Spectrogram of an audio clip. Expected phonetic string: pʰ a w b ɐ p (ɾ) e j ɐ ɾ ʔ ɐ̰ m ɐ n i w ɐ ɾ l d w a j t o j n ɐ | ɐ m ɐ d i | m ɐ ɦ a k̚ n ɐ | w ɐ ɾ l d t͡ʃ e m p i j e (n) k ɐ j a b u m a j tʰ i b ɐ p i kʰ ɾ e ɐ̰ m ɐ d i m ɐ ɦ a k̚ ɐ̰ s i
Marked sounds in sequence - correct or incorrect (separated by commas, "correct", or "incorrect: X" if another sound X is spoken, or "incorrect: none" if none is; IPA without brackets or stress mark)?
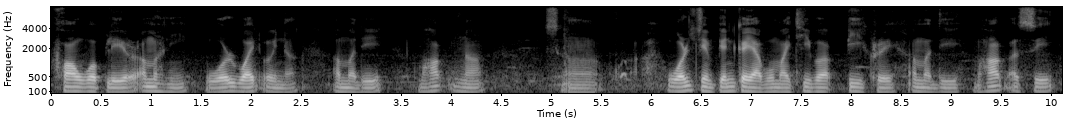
incorrect: l, correct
